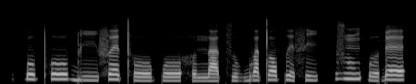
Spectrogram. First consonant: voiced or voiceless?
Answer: voiceless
